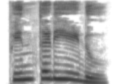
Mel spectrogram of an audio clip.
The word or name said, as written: ಪಿಂದಡಿಯಿಡು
